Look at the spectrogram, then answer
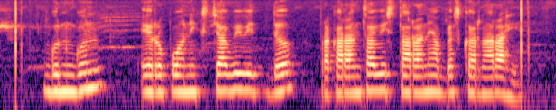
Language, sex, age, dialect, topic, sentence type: Marathi, male, 25-30, Standard Marathi, agriculture, statement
